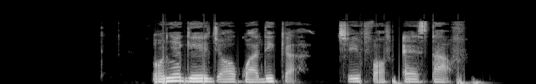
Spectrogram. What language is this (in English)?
Igbo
